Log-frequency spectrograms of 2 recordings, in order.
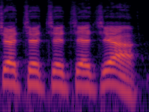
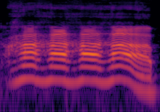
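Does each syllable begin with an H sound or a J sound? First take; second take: J sound; H sound. First: Each syllable begins with an English J sound. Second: Each syllable begins with a breathy H sound. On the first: It is read as strange syllables, not laughter. The speaker calls it wrong. "but not ja ja ja ja ja" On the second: It is read as ordinary laughter. The speaker calls it right. "they pronounce the J as a H in Spanish"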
